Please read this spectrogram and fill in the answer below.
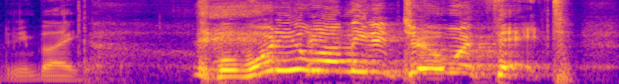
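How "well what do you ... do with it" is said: very high, loud, angry freak-out yelling. Imagining a coworker snapping at a diner who refuses food: imitating someone yelling. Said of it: "seen you yell".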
